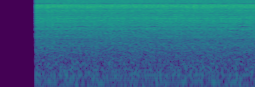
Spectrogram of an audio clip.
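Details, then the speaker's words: Sudden steady loud hiss of a dental air syringe drying the teeth before bonding agent and brackets are applied for braces, in an interactive dental procedure demonstration. "let's spray some air to get the teeth nice and dry can you handle that for me"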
